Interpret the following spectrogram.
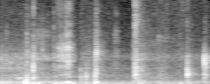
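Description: Faint scattered rustles and light ticks as a canvas dust cover on an old car is handled.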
